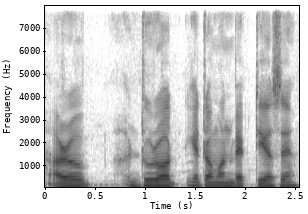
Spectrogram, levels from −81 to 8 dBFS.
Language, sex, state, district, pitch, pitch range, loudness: Assamese, male, Assam, Kamrup Metropolitan, 135 Hz, 130-145 Hz, -16 LUFS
